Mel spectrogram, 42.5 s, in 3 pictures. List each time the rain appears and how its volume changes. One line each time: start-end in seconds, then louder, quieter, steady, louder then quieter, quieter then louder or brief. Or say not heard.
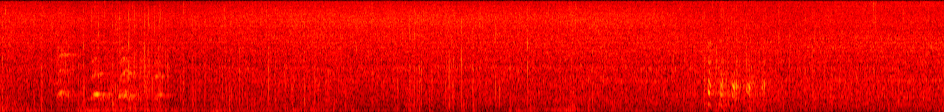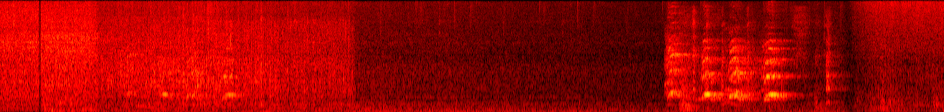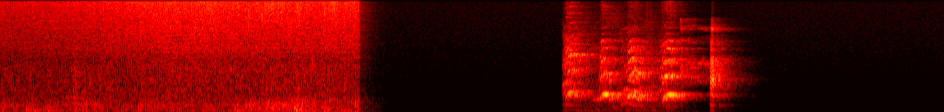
0.0-33.8 quieter then louder.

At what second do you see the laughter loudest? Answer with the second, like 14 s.
11 s.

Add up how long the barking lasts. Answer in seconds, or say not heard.
7 s.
